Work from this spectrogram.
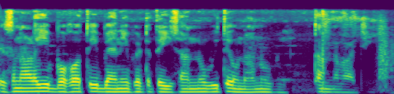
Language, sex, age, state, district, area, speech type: Punjabi, male, 18-30, Punjab, Mohali, rural, spontaneous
